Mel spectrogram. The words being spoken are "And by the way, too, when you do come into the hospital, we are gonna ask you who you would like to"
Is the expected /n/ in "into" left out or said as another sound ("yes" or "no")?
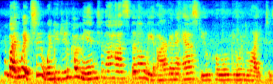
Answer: no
